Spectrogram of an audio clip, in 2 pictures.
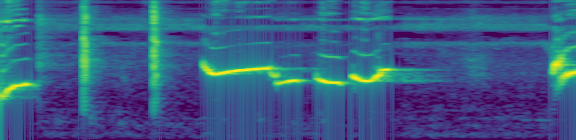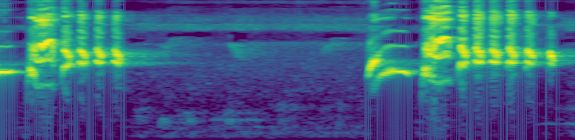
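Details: White-rumped shama masteran song for provoking other shamas: clicks, a warbled whistle phrase, then two bursts of rapid buzzy trilled notes rising high, separated by short pauses.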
